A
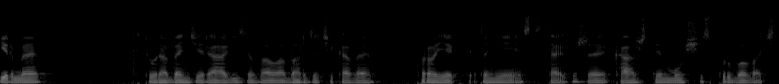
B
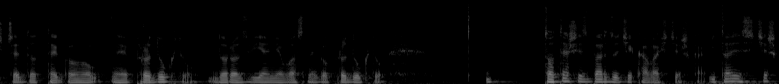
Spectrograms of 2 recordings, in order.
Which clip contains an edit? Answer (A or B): A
